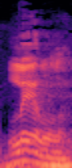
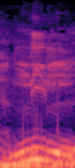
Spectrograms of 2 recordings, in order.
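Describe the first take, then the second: First: The vowel is an open 'eh' sound. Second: The vowel is a close 'ee' sound. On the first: The speaker calls it wrong. "tidak sadar membacanya kelel" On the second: The speaker calls it right. "bukan lel tapi lil"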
